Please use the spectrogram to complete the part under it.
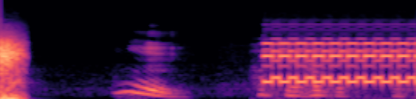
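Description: A telephone rings with an incoming call, a loud, close electronic ringtone with a steady warbling pulse that begins after brief spoken sounds and runs to the end.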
